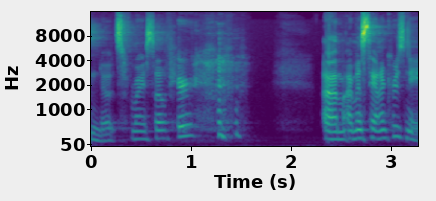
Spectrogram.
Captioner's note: chuckles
